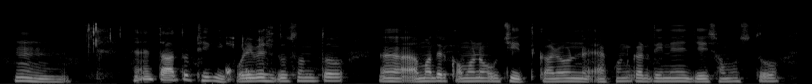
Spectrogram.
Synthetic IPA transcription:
hũɦũɦhɛ̰̃t̪at̪oʈʰikipoɾibeʃd̪uʃont̪o | a̰mad̪eɾkɔ̰manoṵt͡ɕit̪kaɾonɛ̰kʰonkaɾd̪ined͡ʑejʃɔmost̪o

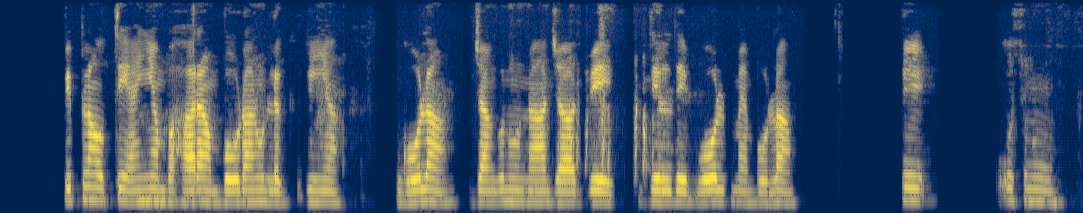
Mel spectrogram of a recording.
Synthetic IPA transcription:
pɪplãːʊt̪ːẽːəijãːbəɦaːɾãːboːɽãːnũːləɡːijãː | ɡoːlãːd͡ʒəŋɡnũːnaːd͡ʒaːd͡ʒʋeː | d̪ɪld̪eːboːlpmɛ̃ːboːlãː | t̪eː | ʊsnũː

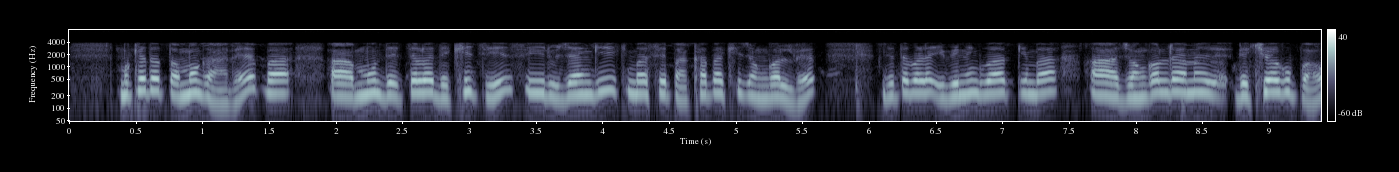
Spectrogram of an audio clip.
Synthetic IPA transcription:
mukʰjɔt̪̬ɔt̪ɔmɔɡãːɾebamũd̪et̪eɭed̪ekʰit͡ʃʰiseiɾud͡ʒaŋɡikimbasepakʰap̬akʰid͡ʒɔŋɡɔlɾe | d͡ʒet̪ebeɭeibʱiniŋbakimbad͡ʒɔŋɡɔlɔɾeamed̪ekʰibakupaw

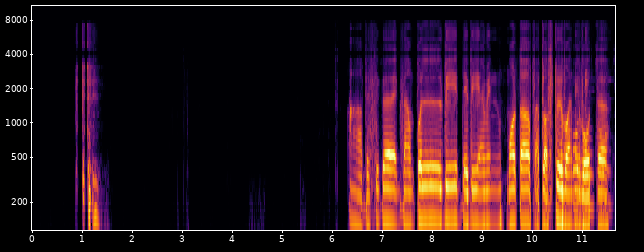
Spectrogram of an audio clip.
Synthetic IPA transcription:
abeːsikeɡzãːmpəlbid̪ebiaɪmĩːnmoːɾt̪ɔplɔsʈɾibɔɾmiboːt̪

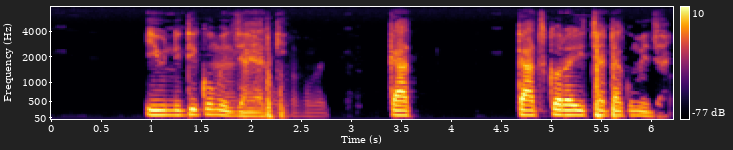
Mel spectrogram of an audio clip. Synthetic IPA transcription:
uniʈikomed͡ʑaeaɾki | a | kad͡ʑkɔɾaɾitːʃʰaʈakomed͡ʑae

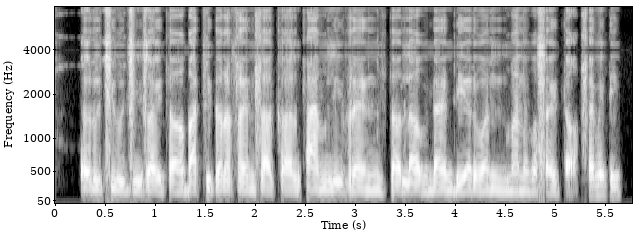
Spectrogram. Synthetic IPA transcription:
ɾut͡ʃiut͡ʃisʌjt̪ʌbakit̪ɔɾʌpʰɾeɳɖsakəlpʰamilipʰɾeɳɖst̪olʌbɖanɖiʌɾwʌnmanʌkosʌjt̪ʌ̰semit̪i

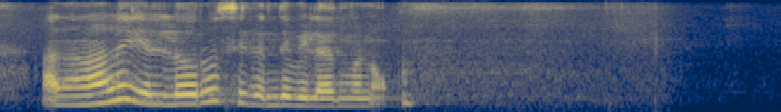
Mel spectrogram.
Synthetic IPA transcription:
ɐðɐnaːlɐɛlːoːɾɯ̃sɪɾɐnd̪ɯʋɪɭɐŋɡɐɳɯ̰̃

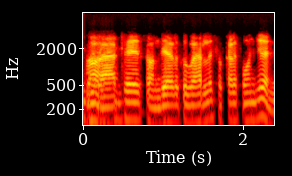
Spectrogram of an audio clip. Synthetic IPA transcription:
ɦɔ̃aʈʰesɔnd̪iaɽɔkubaɦaɾlajsɔkaɭepʰond͡ʒɔani

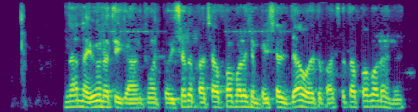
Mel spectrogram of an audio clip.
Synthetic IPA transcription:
nanaeũnət̪ʰikaɾəɳ̃kimãpəjsat̪opaːt͡ʃʰaːpʋãpəɽet͡ʃʰenpəjsalɪd͡ʒaɦoːjt̪opaːt͡ʃʰat̪oapʋapəɽene

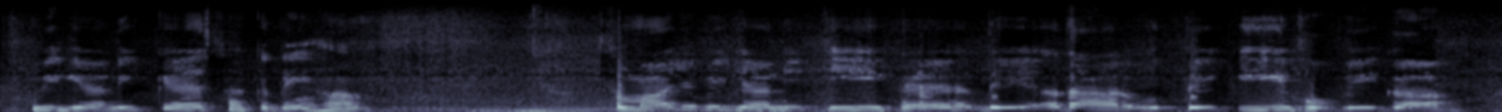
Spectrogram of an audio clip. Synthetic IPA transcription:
ʋɪɡjaːnɪkɛːsəkd̪eːɦãː | səmaːd͡ʒʋɪɡjaːnikiːɦɛːd̪eːəd̪aːɾʊt̪ːeːkiːɦoːʋeːɡaː

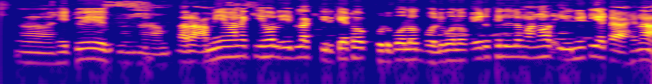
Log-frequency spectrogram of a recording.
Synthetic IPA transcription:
ɦejtue | aɹuamimanɛkiɦolejbilakːiɹketɦɔk̚kʰuɽibɔlok̚bʱolibɔlokejtukʰelilɛmanuɦɔɹjuniʈiɛʈaːɦɛna

